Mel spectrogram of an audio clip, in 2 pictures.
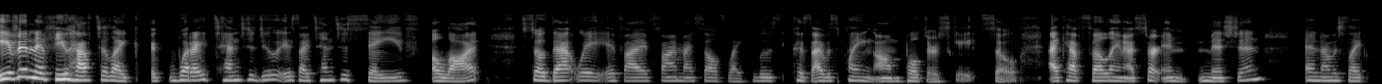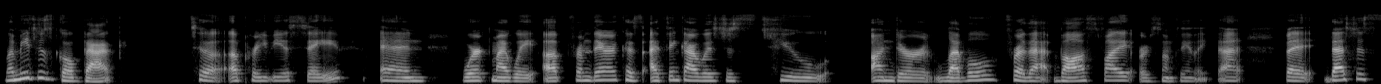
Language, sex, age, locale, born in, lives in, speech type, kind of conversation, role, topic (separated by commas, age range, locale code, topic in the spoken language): English, female, 30-34, en-US, United States, United States, conversation, podcast, guest, How has experiencing failure helped you grow or change your perspective?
